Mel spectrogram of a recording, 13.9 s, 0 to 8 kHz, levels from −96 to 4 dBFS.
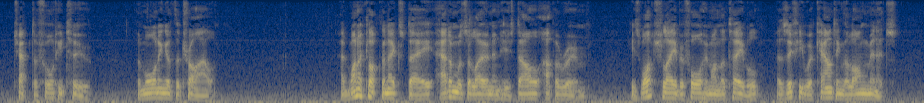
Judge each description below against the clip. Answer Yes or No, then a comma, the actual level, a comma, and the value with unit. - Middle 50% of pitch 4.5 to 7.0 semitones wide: No, average, 3.3 semitones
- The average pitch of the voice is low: Yes, very low, 95 Hz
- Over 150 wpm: Yes, average, 160 wpm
